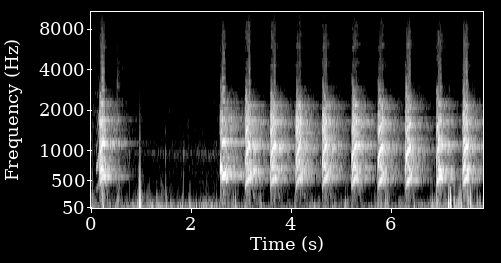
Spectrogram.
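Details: While herding a bee, the Corgi Wynee gives one bark, a short pause with a knock and faint hum, then a steady string of nine loud barks about every half second.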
